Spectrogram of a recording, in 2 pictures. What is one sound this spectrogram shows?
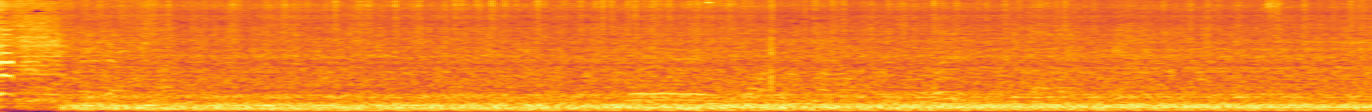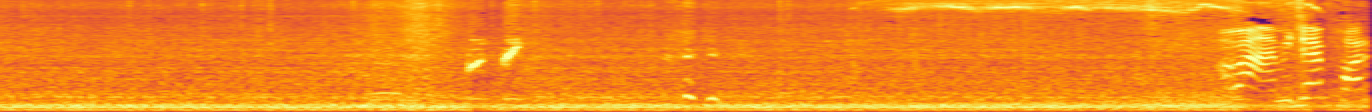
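A diesel engine drones steadily inside a moving vehicle.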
